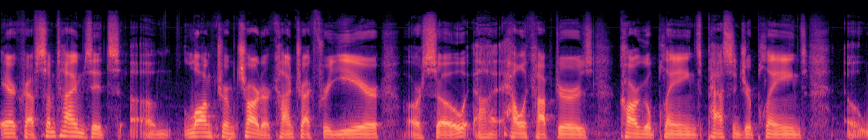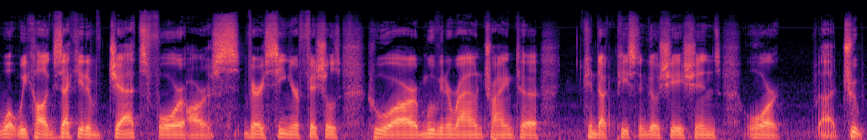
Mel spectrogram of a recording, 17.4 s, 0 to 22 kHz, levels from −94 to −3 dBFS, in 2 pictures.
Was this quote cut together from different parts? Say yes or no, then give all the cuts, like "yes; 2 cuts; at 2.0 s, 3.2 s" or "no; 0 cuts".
yes; 1 cut; at 10.5 s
